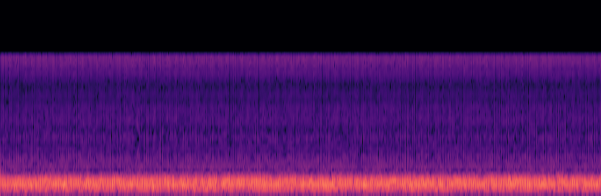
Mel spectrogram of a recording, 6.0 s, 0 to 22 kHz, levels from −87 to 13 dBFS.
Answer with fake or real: fake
